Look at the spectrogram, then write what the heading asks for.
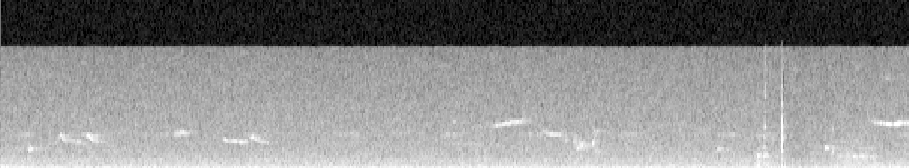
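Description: Faint bird chirps from outside, short scattered calls over a steady low hum, with one sharp click about five seconds in.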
